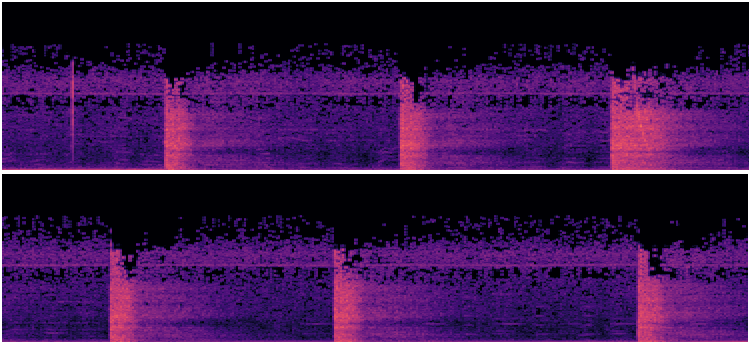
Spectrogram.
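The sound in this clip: Six sharp gunshots ring out in a target shooting match, evenly spaced a couple of seconds apart. Each loud crack decays quickly over a low, steady hum.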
